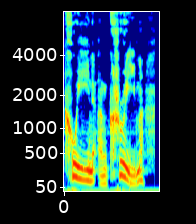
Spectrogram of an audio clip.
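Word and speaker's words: quinqueremes: And also the quincremes. And to pronounce that, some people pronounce it queen and cream.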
